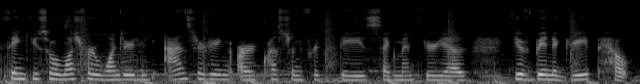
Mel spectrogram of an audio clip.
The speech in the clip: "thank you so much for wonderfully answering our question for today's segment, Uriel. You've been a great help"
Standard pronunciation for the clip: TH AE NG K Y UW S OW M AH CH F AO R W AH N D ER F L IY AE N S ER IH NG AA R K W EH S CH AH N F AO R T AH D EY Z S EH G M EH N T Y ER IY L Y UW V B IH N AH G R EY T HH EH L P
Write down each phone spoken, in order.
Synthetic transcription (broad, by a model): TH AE NG K Y UW S OW M AH CH F AO R W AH N D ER L IY AE N S ER IH NG AA R K W EH S CH AH N F AO R T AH D EY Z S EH G M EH N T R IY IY L Y UW V B IH N AH G R EY T HH EH L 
